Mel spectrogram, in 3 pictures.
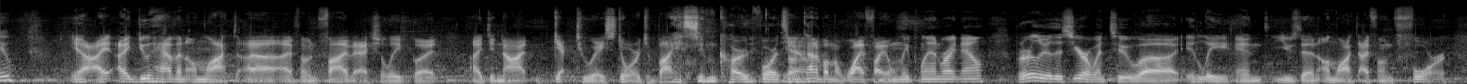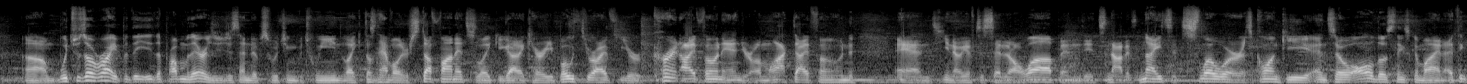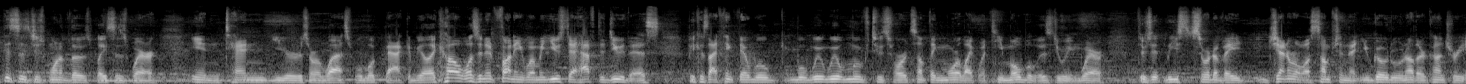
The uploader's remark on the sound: This week we're live in Montreal, Canada for the Cingleton conference!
